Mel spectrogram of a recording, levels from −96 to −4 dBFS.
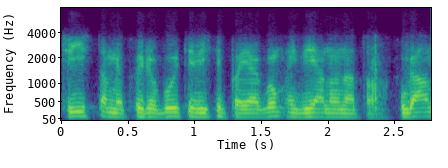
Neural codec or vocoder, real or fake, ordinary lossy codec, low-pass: codec, 16 kHz in and 24 kHz out, 1 kbps, XY-Tokenizer; fake; Opus, 16 kbps; 7.2 kHz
